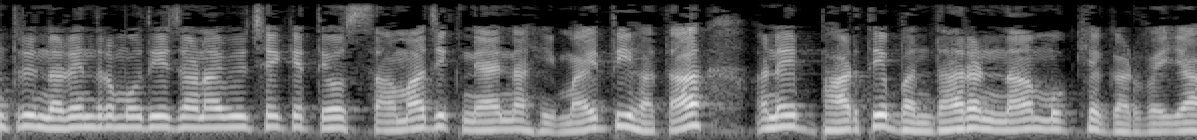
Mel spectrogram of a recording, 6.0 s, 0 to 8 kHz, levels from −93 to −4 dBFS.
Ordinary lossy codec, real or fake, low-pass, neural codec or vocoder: none; real; 7.2 kHz; none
